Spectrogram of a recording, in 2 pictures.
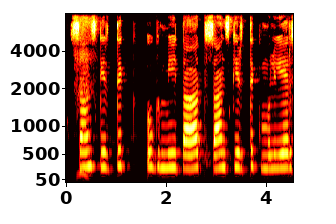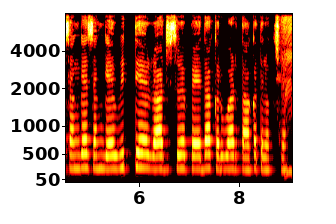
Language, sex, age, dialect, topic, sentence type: Magahi, female, 18-24, Northeastern/Surjapuri, banking, statement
